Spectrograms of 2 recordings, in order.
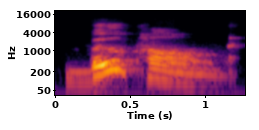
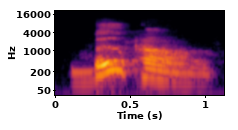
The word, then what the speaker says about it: Buppong: talks about her grandfather, whom they called Boupong. I think I'm pronouncing that right, any of you folks that are around, but Boupong.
